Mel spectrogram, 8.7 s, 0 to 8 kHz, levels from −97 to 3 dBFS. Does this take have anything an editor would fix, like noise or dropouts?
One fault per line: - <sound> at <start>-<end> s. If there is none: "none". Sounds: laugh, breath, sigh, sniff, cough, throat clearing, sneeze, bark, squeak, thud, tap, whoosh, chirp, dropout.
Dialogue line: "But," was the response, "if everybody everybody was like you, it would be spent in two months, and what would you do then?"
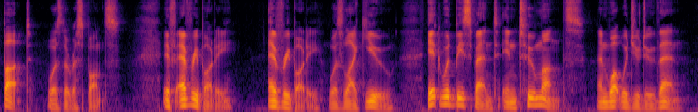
none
